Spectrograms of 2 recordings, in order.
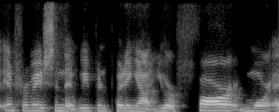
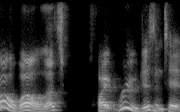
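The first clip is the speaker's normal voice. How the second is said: put-on, sing-song British accent. Speaker retells how people reacted when shown pages of a book, in British voice. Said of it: "in their British voice".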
